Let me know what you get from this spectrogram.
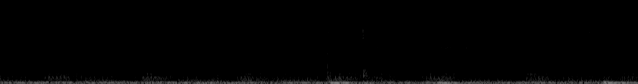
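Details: Indoors in the evening, the pregnant long-haired tabby Gaia rumbles in a deep, even purr under petting and skritches, with breath-paced swells and a few soft bumps of handling.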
